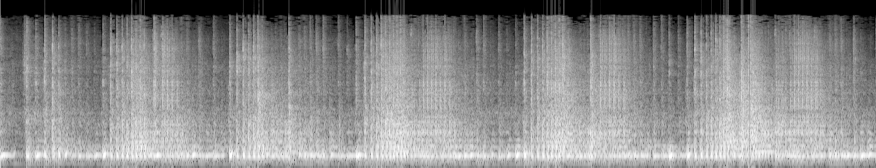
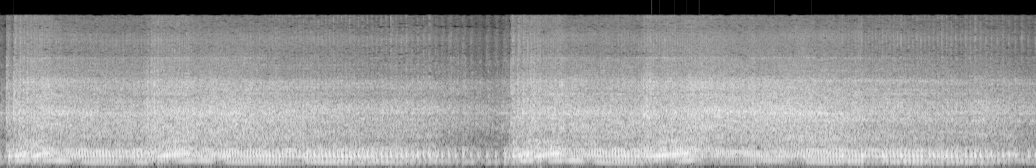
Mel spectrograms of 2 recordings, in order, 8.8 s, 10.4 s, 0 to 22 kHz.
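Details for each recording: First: 2011 Polaris Sportsman 500 ATV with exhaust removed: loud, raw, booming bark from the open header swelling with each throttle blip, trombone-like. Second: 2011 Polaris Sportsman 500 single-cylinder ATV, airbox top refitted after running with the filter exposed; two clean blips with even, muffled intake roar; normal intake sound.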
